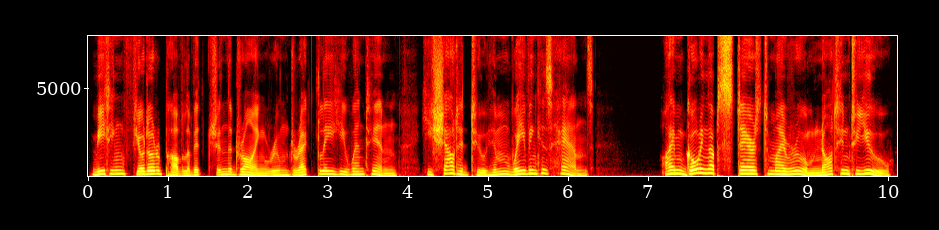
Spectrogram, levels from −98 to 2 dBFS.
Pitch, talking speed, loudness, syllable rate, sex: 155 Hz, 170 wpm, -19 LUFS, 4.4 syllables/s, male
